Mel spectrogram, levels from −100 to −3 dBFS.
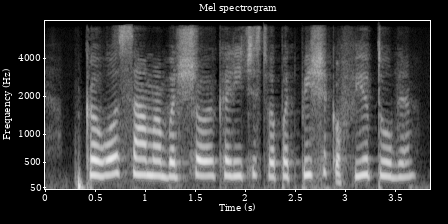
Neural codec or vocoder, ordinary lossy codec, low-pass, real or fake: codec, 16 kHz, 0.5 kbps, X-Codec, HuBERT features, trained on LibriSpeech; AAC, 32 kbps; 7.2 kHz; fake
